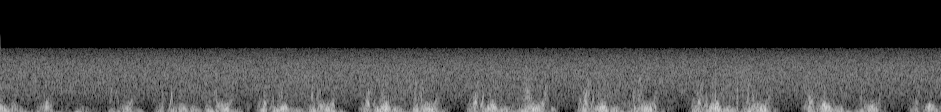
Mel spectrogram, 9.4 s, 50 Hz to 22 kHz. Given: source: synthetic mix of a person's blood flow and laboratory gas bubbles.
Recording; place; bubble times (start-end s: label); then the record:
Doppler ultrasound of blood flow; precordium
no bubbles
From the record:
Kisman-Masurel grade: 000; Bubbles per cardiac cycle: 0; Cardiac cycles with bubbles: 0%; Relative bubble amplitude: no bubbles discernible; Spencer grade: 0 (complete lack of bubble signals)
